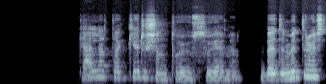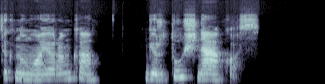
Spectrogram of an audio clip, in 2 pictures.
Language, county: Lithuanian, Tauragė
